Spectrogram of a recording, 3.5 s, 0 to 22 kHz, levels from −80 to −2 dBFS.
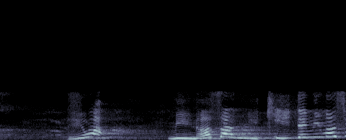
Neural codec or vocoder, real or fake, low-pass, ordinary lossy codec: codec, 16 kHz, 6 kbps, DAC; fake; none; none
